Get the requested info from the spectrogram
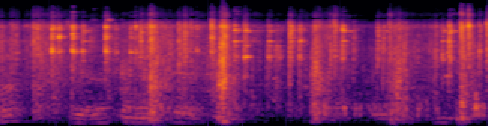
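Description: Irregular clicks, knocks and scuffs of people moving over a rocky floor, with faint voices in the background.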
